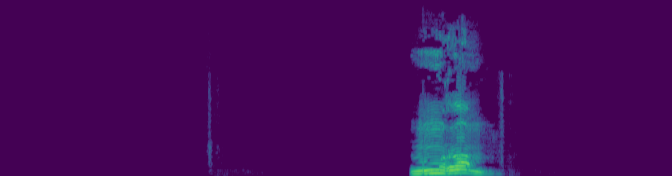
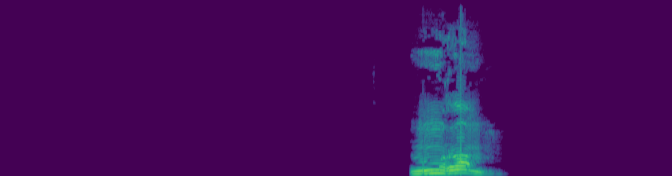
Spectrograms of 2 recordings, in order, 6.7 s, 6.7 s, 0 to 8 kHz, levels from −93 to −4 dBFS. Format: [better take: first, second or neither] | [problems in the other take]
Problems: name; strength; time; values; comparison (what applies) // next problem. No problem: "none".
second | noise reduction (neural mask model DeepFilterNet 3)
